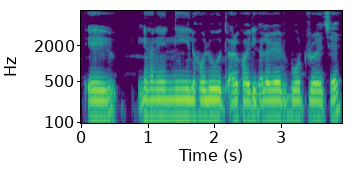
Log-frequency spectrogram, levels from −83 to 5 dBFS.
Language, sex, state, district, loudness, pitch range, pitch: Bengali, male, West Bengal, North 24 Parganas, -16 LUFS, 115-125 Hz, 120 Hz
